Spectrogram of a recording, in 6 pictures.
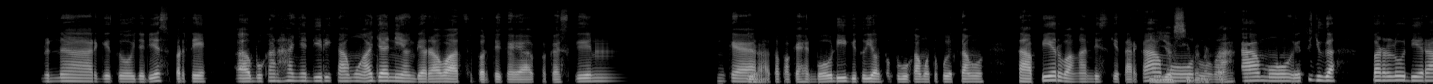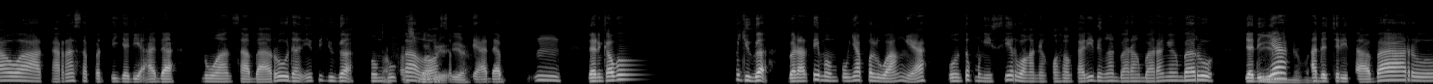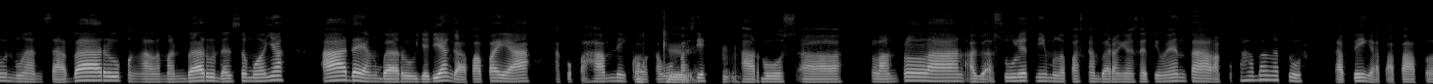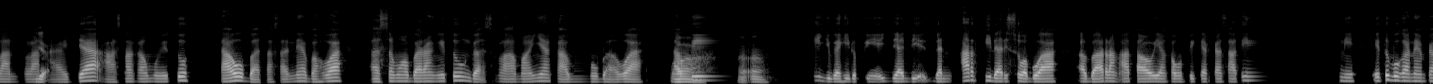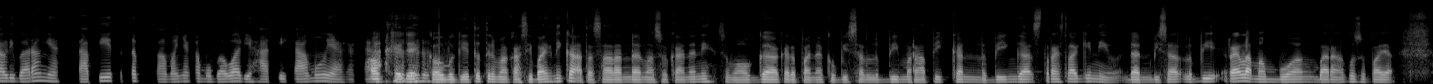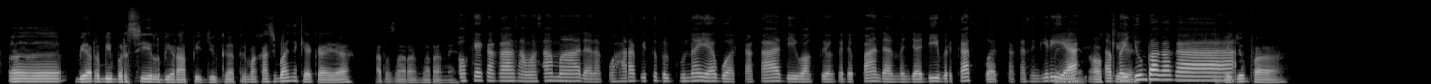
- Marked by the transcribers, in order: distorted speech; in English: "skincare"; in English: "hand body"; other background noise; "mempunyai" said as "mempunya"; tapping; chuckle; teeth sucking
- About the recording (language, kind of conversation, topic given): Indonesian, advice, Bagaimana rumah yang penuh barang membuat Anda stres, dan mengapa Anda sulit melepaskan barang-barang yang bernilai sentimental?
